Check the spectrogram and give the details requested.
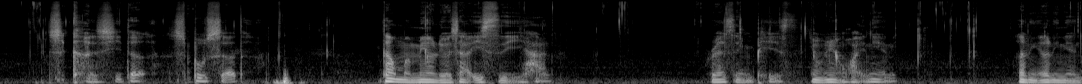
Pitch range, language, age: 95-115 Hz, Chinese, 20-39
